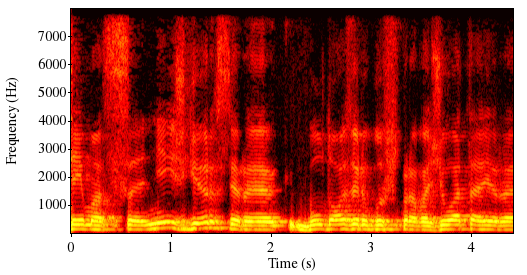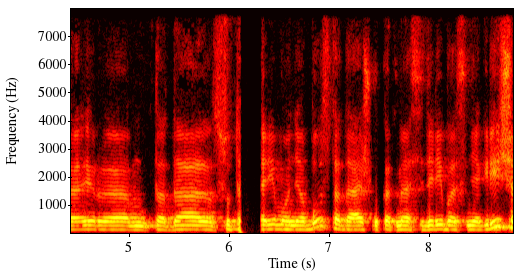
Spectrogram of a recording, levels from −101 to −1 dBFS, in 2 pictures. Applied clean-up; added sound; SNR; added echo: none; none; none; none.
